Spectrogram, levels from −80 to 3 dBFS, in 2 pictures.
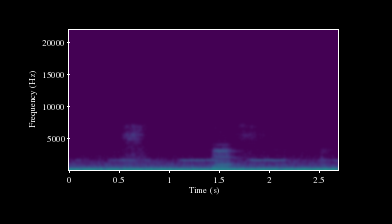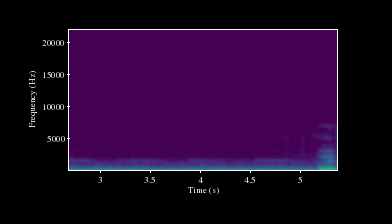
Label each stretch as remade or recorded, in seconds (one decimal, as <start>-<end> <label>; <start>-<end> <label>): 0.0-5.4 remade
